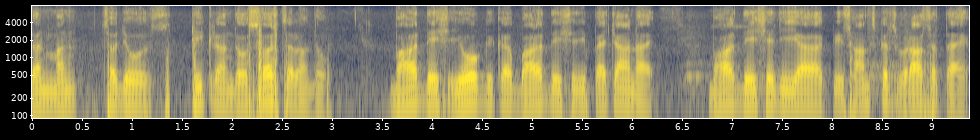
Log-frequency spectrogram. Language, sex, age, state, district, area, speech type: Sindhi, male, 60+, Gujarat, Kutch, urban, spontaneous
